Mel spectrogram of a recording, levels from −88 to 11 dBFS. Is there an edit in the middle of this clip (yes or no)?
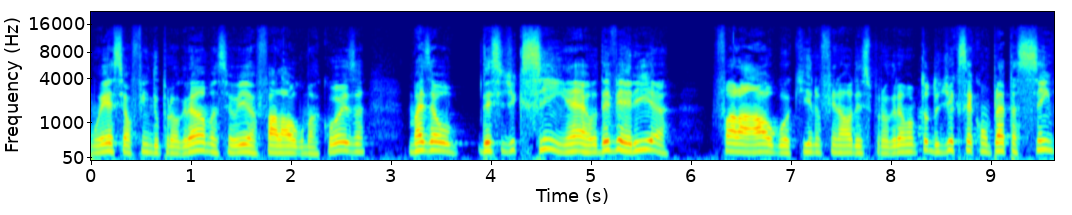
yes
